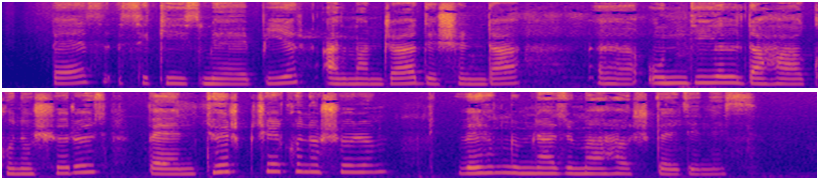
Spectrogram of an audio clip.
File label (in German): tuerkisch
